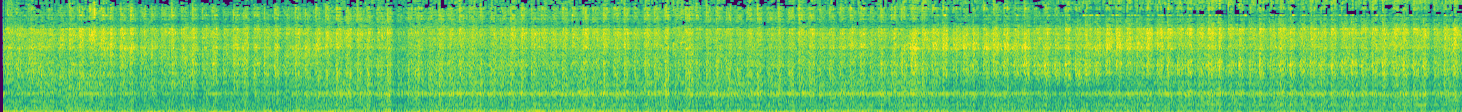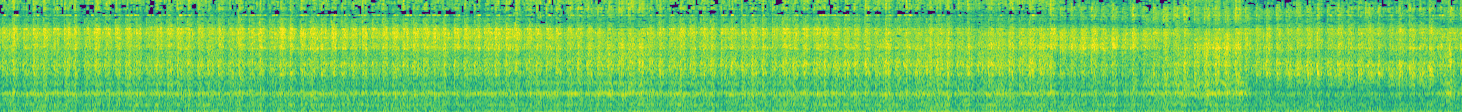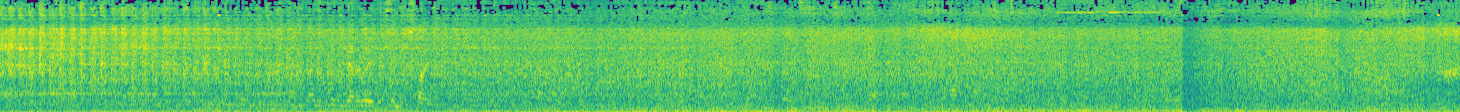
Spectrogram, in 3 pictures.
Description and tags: Roadworks in London
london, ambiance, field-recording, binaural, ambience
